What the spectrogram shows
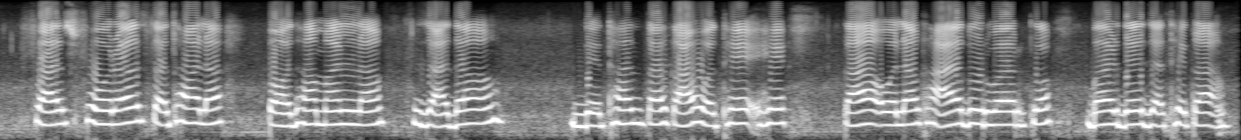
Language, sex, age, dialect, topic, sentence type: Chhattisgarhi, female, 36-40, Central, agriculture, question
